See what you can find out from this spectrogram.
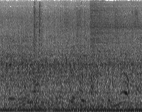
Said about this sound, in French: Oh, voilà bien le bus.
